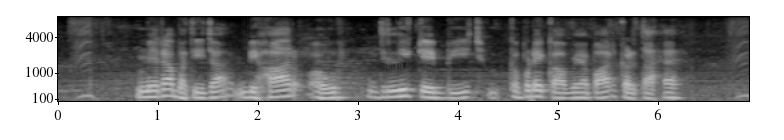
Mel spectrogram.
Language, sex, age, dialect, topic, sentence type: Hindi, male, 36-40, Hindustani Malvi Khadi Boli, banking, statement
